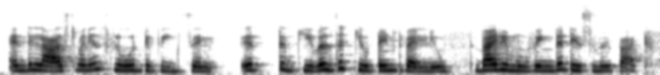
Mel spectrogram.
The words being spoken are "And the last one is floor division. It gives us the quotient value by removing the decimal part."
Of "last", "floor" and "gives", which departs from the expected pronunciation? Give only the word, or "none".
gives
